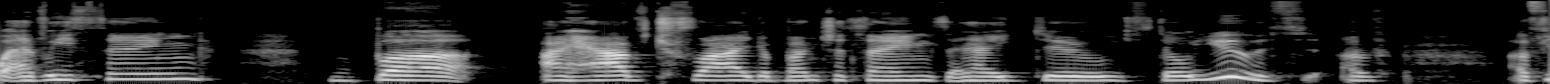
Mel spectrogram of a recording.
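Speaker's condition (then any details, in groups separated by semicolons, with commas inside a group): Cerebral palsy; lifelong, ankle-foot orthoses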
